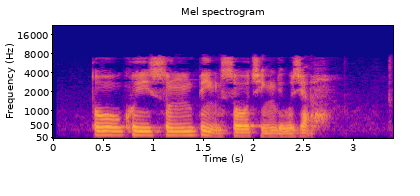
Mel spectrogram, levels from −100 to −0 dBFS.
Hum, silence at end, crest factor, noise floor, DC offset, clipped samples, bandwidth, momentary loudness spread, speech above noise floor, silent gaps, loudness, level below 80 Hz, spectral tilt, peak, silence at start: none; 0.65 s; 16 dB; -59 dBFS; under 0.1%; under 0.1%; 7.8 kHz; 5 LU; 38 dB; none; -21 LUFS; -60 dBFS; -4 dB/octave; -6 dBFS; 0.4 s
